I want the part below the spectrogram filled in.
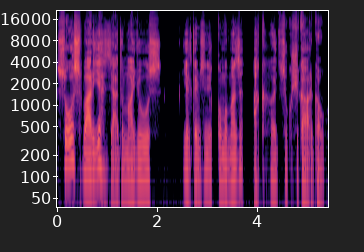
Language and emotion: Kashmiri, sad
